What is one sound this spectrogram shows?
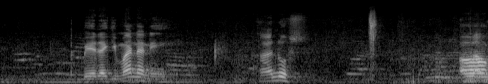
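Billiard balls clack together.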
